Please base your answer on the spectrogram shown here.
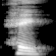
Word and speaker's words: Hey: from this lesson sound like hey in English when you say hello to your friends that's exactly the sound for the Hebrew letter hey now you can think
